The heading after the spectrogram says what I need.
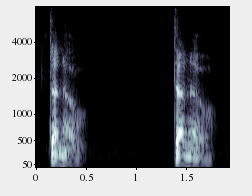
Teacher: Basically, the T sound at the end of don't gets dropped because when you're speaking quickly, the T is a little bit difficult to say. And then don't in don't becomes done.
